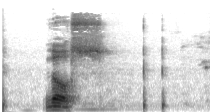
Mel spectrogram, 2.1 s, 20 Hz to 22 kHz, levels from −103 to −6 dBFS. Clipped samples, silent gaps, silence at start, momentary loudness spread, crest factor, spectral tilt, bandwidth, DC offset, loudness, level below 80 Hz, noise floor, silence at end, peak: under 0.1%; none; 0.45 s; 23 LU; 22 dB; -2.5 dB/octave; 14 kHz; under 0.1%; -25 LUFS; -72 dBFS; -50 dBFS; 0.45 s; -6 dBFS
